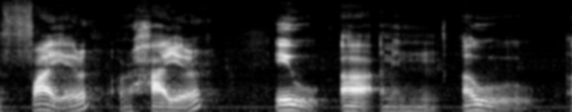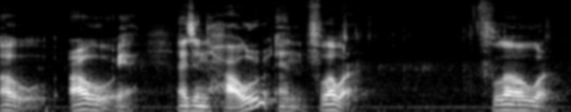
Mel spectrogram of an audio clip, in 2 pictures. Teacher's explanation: a sequence of three vowel sounds that are pronounced as a single unit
